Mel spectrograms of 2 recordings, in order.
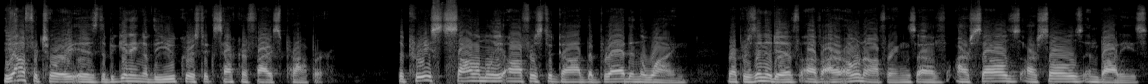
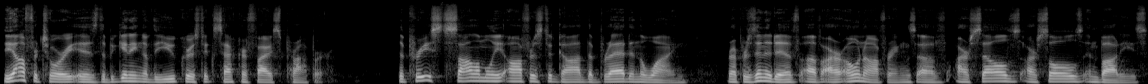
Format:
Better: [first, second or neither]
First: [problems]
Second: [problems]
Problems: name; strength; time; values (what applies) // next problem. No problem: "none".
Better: second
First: distortion; heavy; 16% of the sound clipped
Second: none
